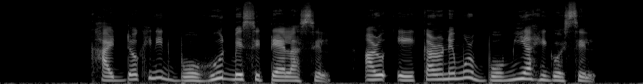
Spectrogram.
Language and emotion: Assamese, disgusted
